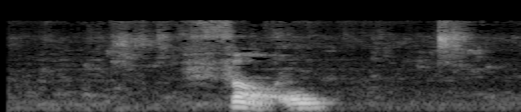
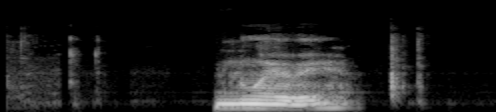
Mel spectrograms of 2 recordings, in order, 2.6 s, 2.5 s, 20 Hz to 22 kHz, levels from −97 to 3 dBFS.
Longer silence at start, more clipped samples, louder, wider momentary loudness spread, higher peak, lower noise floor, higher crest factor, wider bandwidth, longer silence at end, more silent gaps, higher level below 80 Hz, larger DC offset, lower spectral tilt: second, 0.55 s vs 1.05 s; neither; second, -27 LUFS vs -21 LUFS; about the same, 20 LU vs 22 LU; about the same, -6 dBFS vs -8 dBFS; second, -55 dBFS vs -80 dBFS; about the same, 22 dB vs 18 dB; first, 11.5 kHz vs 7 kHz; second, 0.3 s vs 0.5 s; neither; first, -66 dBFS vs -78 dBFS; neither; second, -5 dB/octave vs -7 dB/octave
